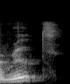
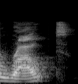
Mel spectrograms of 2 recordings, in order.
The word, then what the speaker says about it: route: general direction Orient themselves a roote and we can also say a route testosterone testosterone significantly deteriorates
